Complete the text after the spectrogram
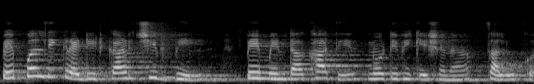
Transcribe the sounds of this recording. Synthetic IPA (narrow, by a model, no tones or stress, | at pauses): pepəld̪ikɾeɖiʈkaɾɖt͡ɕiːfbʱiːl | pemeɳʈakʰat̪iːɾnoʈifikeɕənat͡salukəɾ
